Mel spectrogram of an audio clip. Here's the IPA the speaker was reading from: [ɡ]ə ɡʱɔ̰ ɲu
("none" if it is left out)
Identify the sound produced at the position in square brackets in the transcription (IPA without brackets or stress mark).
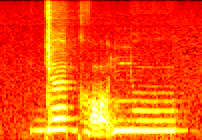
ɟ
